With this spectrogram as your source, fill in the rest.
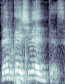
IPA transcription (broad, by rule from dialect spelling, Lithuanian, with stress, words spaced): ˈtɐɪp kɐɪ ˈʃʲʋʲɛnʲtʲɛs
